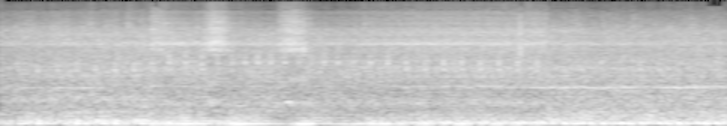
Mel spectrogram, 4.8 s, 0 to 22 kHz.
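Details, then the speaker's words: 1965 Plymouth Satellite 383 with new Edelbrock RPM intake and Quick Fuel carb with electric choke, just started, idling before warm-up, air-fuel about 13 then mid-12s, after a loose plug wire was refitted: deep, steady V8 rumble with an even beat, no misses or knocks; normal idle. "yeah she's idling uh let's see you guys can ever see the wide band here but I'm going to let her get hot"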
